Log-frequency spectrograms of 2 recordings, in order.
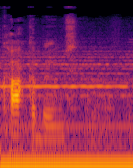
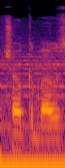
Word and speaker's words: chocobo: You know, I always called them cockaboos. I never called them chocobos until I heard them actually pronounced right.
